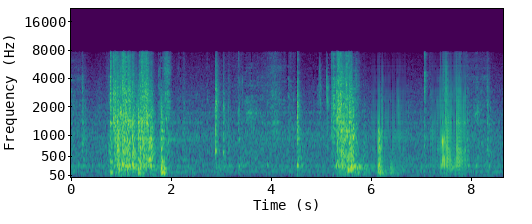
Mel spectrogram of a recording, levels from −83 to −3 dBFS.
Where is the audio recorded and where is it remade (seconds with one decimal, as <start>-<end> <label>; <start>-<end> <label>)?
0.0-6.0 recorded; 6.0-6.7 remade; 6.7-7.2 recorded; 7.2-7.9 remade; 7.9-8.6 recorded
